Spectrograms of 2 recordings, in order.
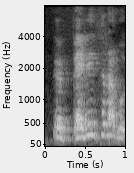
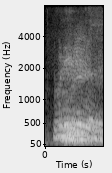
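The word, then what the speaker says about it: בְּרִית: 베리트라고 읽기도 합니다. 베리트. 요즘 나오는 신학 용어들 보면은 이렇게 또 적는 사람 많아요. 이거는 미국이며 현대 이 히브리어 공부하는 젊은 애들이 그냥 아이고 이거 이 발음이 힘드니까 이거를 에라고 발음해버린다. 그럼 뭐가 문제가 생기냐면 스골하고 문제가 생겨요. 세골도 에인데 이게 이제 유성 그 뿌리 이거를 슈화를 에 발음해버리니까 그런 문제가 있습니다. 그래서 우리는 배울 때는 제대로 배우자는 거.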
